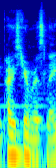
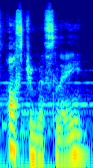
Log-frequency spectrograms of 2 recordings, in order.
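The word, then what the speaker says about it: posthumously: suppose it wouldn't be post humorously it's still there but you get what I mean also it's not post humorous anyway it's post humously [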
